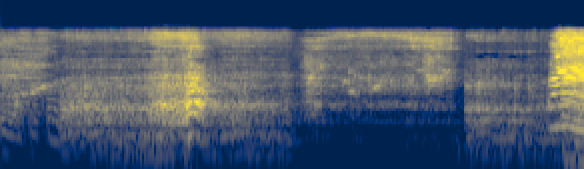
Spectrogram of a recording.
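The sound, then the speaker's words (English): A person's voice mimics a snarling, barking dog in a few rough bursts, growing louder toward the end, with breathy pauses between the outbursts. “Crazy, stupid dog.”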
